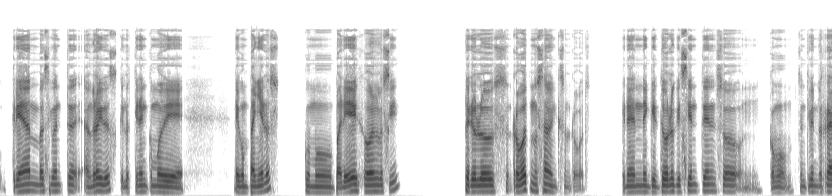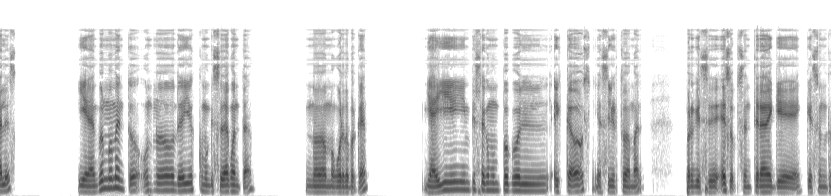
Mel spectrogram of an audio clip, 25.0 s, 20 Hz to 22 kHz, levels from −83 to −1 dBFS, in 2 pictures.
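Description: Throughout, imaging from sample-and-hold upsampling adds a metallic fizz that tracks the speech. Repeated samples, pointing to 12 kHz raised to 48 kHz, leave mirror images from 6 to 12 kHz, about 14 dB down.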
